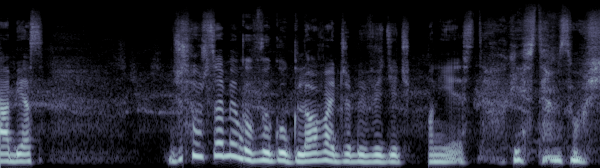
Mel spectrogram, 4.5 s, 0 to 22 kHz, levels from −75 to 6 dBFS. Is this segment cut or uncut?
cut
